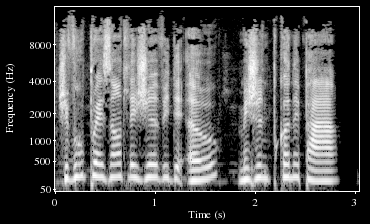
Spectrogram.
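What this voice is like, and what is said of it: Put-on American accent in French. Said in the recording (French): “un petit accent... Qui est américaine”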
